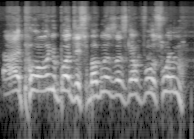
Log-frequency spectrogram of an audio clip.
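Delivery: high, hammed-up Australian call to a mate; a cheeky Australian accent urging a friend to swim; mock Australian accent. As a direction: sing out the invite in a put-on Aussie accent.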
